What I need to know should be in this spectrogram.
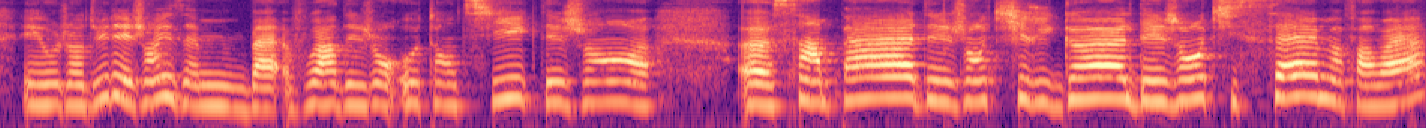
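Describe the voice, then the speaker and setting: At a fairly slow pace, a woman speaks in a high voice with fairly even intonation. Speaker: reality TV contestant. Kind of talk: interview. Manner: hesitant, many fillers.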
